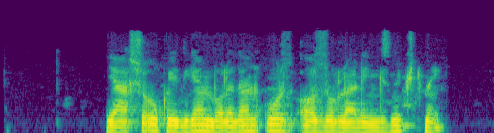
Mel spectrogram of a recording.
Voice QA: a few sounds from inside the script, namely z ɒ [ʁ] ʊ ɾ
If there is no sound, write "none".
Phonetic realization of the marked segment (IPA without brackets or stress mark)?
z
